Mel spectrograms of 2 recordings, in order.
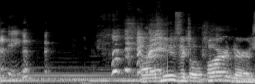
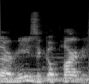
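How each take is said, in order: First: It is said with noticeably higher energy. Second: It is said with ordinary, calmer energy.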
